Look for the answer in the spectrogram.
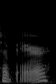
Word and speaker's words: Chabert: Yeah, I think it's Chabert.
